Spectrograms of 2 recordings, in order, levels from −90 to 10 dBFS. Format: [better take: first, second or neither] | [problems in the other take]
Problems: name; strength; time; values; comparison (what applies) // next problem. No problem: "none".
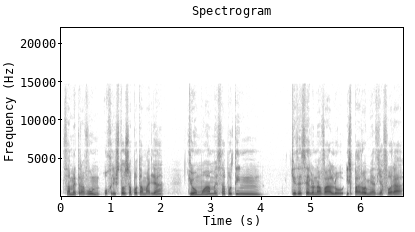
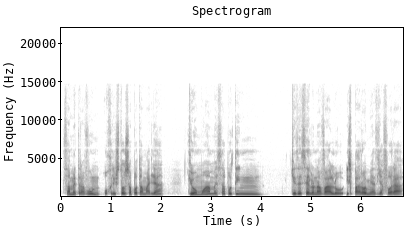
neither | thin; somewhat; fading below 300 Hz; the same in both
